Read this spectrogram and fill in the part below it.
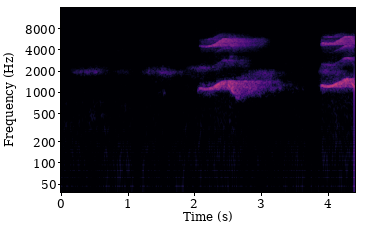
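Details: Asian koel (Eudynamys scolopaceus) calling loudly at 6:38 am on 5 December 2025 at a residential block in Toa Payoh, Singapore: a few fainter, thinner whistles, then loud, rising whistled notes swelling in strength.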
